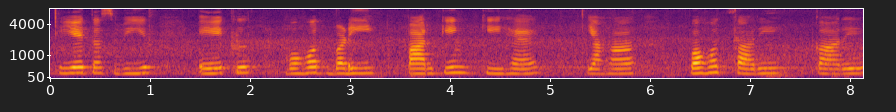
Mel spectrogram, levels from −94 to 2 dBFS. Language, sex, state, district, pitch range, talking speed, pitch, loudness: Hindi, female, Haryana, Rohtak, 215-245 Hz, 95 wpm, 225 Hz, -21 LUFS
